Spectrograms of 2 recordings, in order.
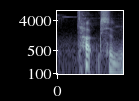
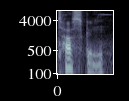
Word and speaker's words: Tucson: No, it's Tucson, not Tuscan. I've been calling it the wrong name.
